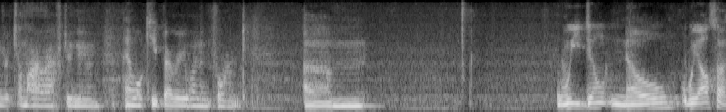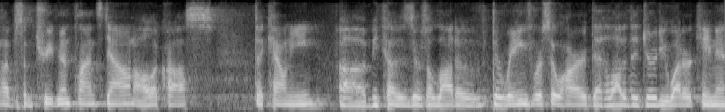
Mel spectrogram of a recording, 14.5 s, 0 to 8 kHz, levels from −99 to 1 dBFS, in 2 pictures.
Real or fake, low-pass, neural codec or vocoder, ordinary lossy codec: fake; 7.2 kHz; autoencoder, 48 kHz, 32 numbers a frame, DAC-VAE, trained on Japanese speech; Opus, 32 kbps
